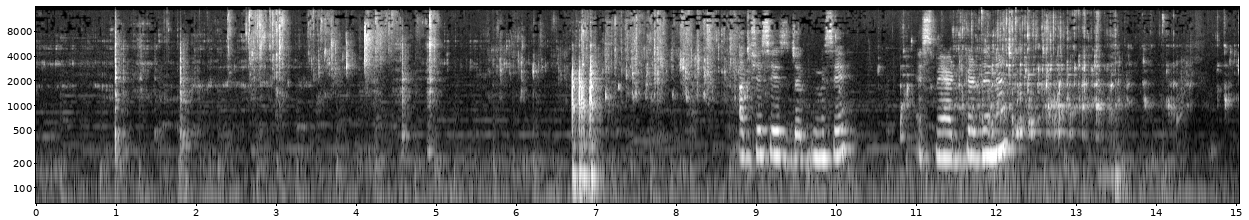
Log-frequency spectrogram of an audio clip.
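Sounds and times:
water trickling through strainer: 0.0s - 9.2s, 10.5s - 15.0s.

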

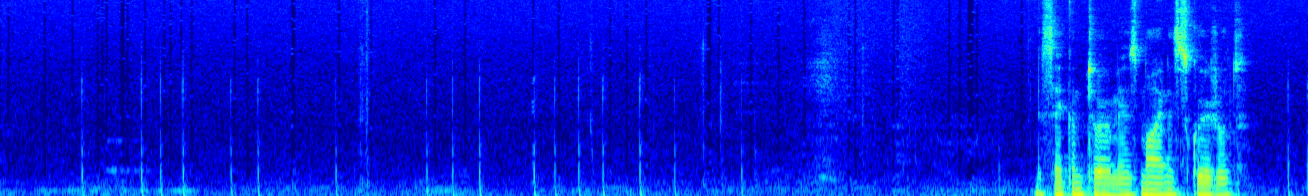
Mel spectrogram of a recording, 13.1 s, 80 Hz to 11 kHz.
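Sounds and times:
low steady hum: 0.0s - 13.0s
stylus tapping on glass screen: 0.8s - 3.5s, 4.2s - 7.6s.

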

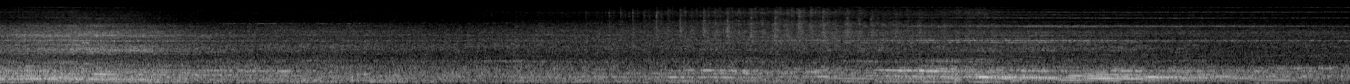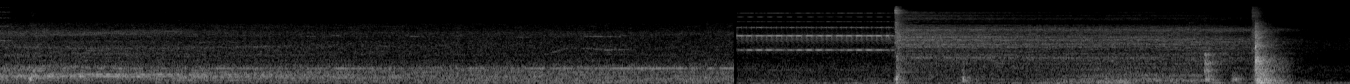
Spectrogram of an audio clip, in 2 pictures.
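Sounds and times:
electric train rumbling: 0.0s - 20.9s, 21.7s - 27.0s
faint train whine: 0.0s - 27.0s
train door warning beeps: 18.9s - 22.8s
train doors closing knocks: 25.6s - 26.4s.

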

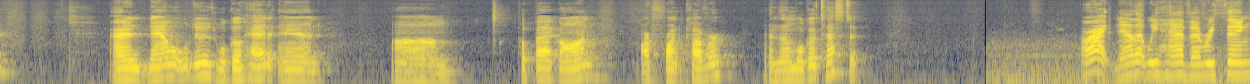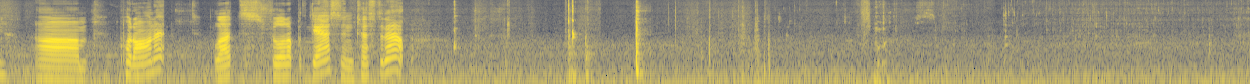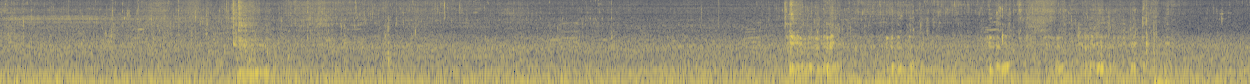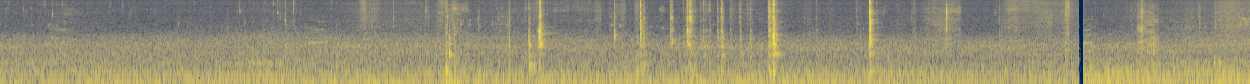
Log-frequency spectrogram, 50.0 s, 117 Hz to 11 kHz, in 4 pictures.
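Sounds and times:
low steady rumble: 9.6s - 46.7s
gasoline trickling into tank: 19.8s - 45.2s.

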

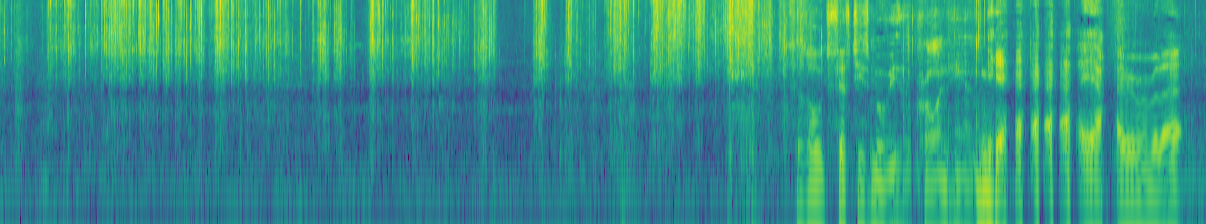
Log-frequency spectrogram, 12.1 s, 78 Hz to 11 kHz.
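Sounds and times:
plastic wrap crinkling: 0.0s - 9.9s.

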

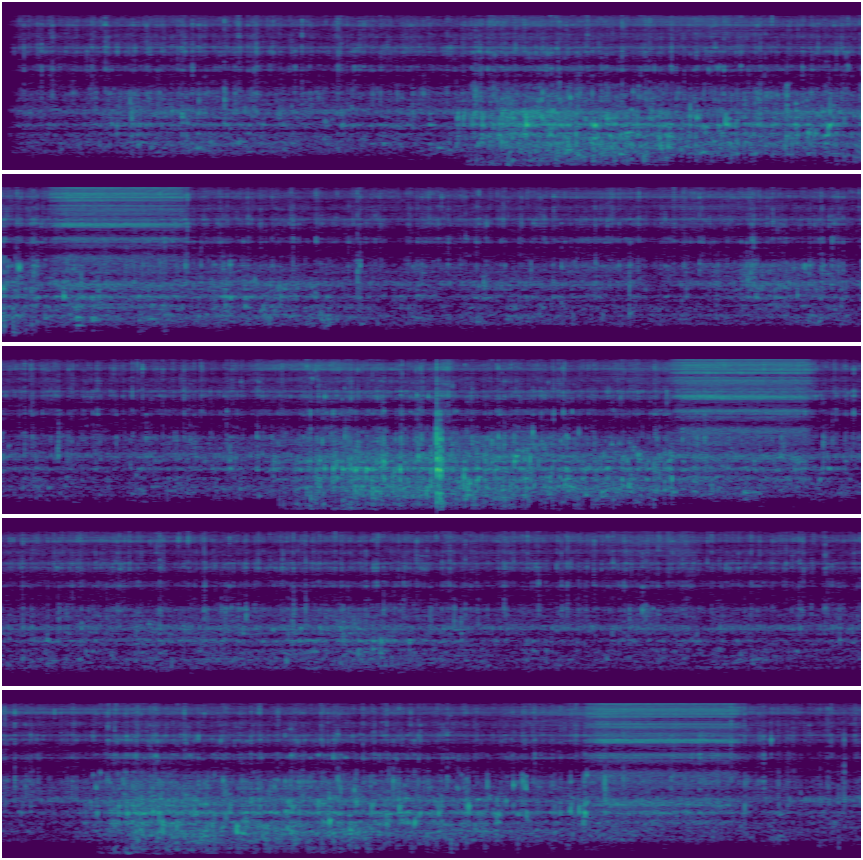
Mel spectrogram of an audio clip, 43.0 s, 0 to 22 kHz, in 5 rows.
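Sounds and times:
regulator bubbling exhalation: 4.6s - 10.4s, 19.8s - 25.3s, 35.2s - 41.7s
steady low hiss: 9.0s - 10.8s, 23.8s - 25.4s, 39.6s - 42.8s
short high hiss: 9.1s - 10.5s, 23.9s - 25.4s, 40.2s - 41.8s.

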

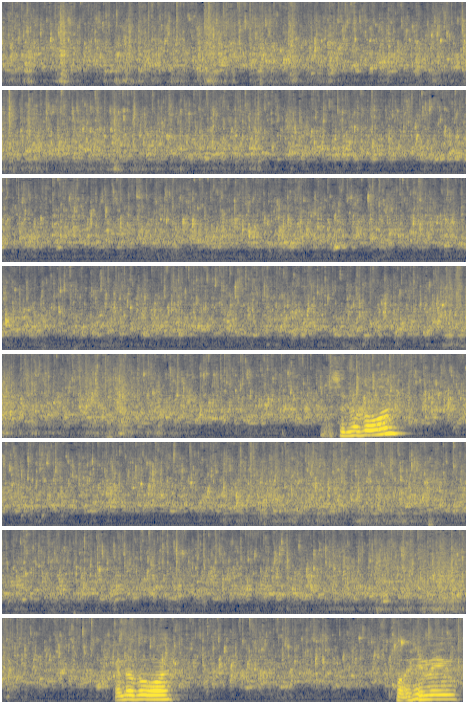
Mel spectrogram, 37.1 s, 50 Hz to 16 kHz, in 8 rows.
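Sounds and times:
aquarium water running: 0.0s - 37.0s
plastic bag rustling in water: 18.3s - 20.6s, 25.6s - 27.7s, 31.1s - 32.7s.

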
